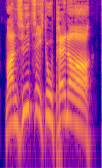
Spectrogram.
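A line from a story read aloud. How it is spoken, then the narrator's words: Big man bellowing after. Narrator (German): brüllte der Riesenbrustkasten ihm hinterher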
